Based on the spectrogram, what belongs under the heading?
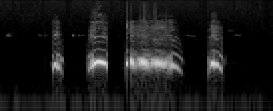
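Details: Spotted dove lure call from Vietnam: a soft, low coo phrase of four notes. Two short notes lead into a longer, slightly wavering coo, then one short note closes the phrase, in silence.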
